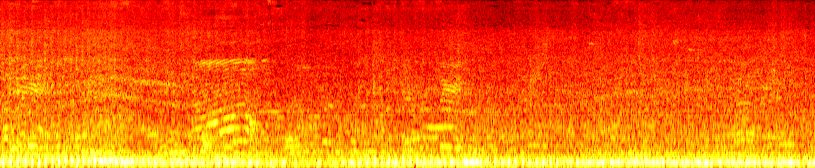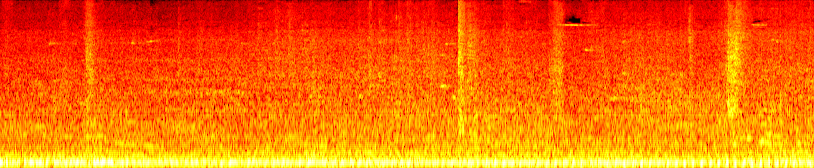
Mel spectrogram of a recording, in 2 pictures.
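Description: A motor vehicle engine idling steadily close by, with a few sharp clicks in the second half.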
